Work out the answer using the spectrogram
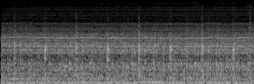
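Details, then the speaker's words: Mercedes-Benz CLS W219 no-start: engine cranks with sharp uneven pops about three a second, firing out of time, never catches; broken spark plug causing misfire. "เอ้ยพอก่อนบูมพอก่อนพอก่อนนะเฮ้ยแปลกๆนะมันสตาร์ทแปลกๆอ่ะแต่เครื่องหมุนแล้วตอนเนี้ยแต่เหมือนมาร์คมาร์คจุดระเบิดผิดจังหวะเนี่ย"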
